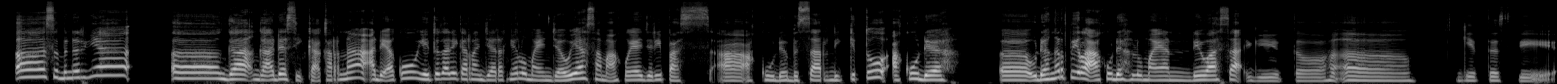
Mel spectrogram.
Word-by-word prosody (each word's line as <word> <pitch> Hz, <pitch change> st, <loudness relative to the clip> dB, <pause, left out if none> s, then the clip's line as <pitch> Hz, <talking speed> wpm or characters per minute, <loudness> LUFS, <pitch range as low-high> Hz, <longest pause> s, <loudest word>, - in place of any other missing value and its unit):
Eee, 345 Hz, +1 st, +4 dB
sebenarnya, 320 Hz, +6 st, -1 dB, 0.6 s
eee, 275 Hz, -1 st, +4 dB
nggak 235 Hz, -1 st, +5 dB
nggak 200 Hz, -1 st, +1 dB
ada 245 Hz, -, +4 dB
sih, 200 Hz, -, -7 dB
Kak, -, -, -5 dB
karena 235 Hz, +10 st, 0 dB
adik 205 Hz, -3 st, +1 dB
aku, 285 Hz, +3 st, -1 dB
ya 235 Hz, -, +4 dB
itu 245 Hz, +2 st, 0 dB
tadi 265 Hz, +1 st, +2 dB
karena 235 Hz, -2 st, -2 dB
jaraknya 205 Hz, +4 st, -4 dB
lumayan 205 Hz, -6 st, -1 dB
jauh 190 Hz, +3 st, +2 dB
ya 270 Hz, +2 st, +5 dB
sama 225 Hz, -4 st, -4 dB
aku 205 Hz, 0 st, -3 dB
ya, 205 Hz, -, +1 dB
jadi 205 Hz, +3 st, -4 dB
pas, 180 Hz, -1 st, -2 dB, 0.3 s
eee, 175 Hz, -1 st, -1 dB
aku 195 Hz, -2 st, -5 dB
sudah 190 Hz, -, -1 dB
besar 190 Hz, +1 st, -1 dB
dikit 200 Hz, +4 st, -6 dB
tuh, 310 Hz, +5 st, +1 dB
aku 225 Hz, +4 st, +1 dB
udah, 210 Hz, 0 st, +4 dB, 0.5 s
eee, 200 Hz, -1 st, +3 dB
udah 225 Hz, +4 st, +4 dB
ngertilah 285 Hz, -4 st, +5 dB
aku 235 Hz, +4 st, -2 dB
udah 235 Hz, -2 st, +2 dB
lumayan 195 Hz, -3 st, -2 dB
dewasa 210 Hz, +2 st, +3 dB
gitu. 165 Hz, 0 st, -9 dB, 0.2 s
Heeh, 180 Hz, -2 st, -3 dB, 0.6 s
gitu 180 Hz, 0 st, -7 dB, 0.2 s
sih. 160 Hz, -1 st, -8 dB
210 Hz, 165 wpm, -24 LUFS, 195-255 Hz, 0.6 s, nggak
